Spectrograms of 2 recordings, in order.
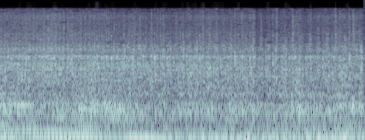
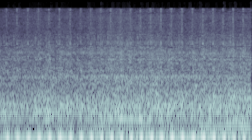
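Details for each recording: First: Yamaha Aerox scooter with cylinder head opened, rough mixed noise of ticking and crunching knock over a busy idle that gets harsher when revved; worn camshaft bearings suspected, also check valve clearance, rocker arm bearing and tensioner. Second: Yamaha Aerox scooter after repairing a rough knocking engine noise (camshaft bearings; camshaft had old weld repairs): engine ticks over steadily with an even low pulse, smooth when revved, no knocks or rattles; normal idle.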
